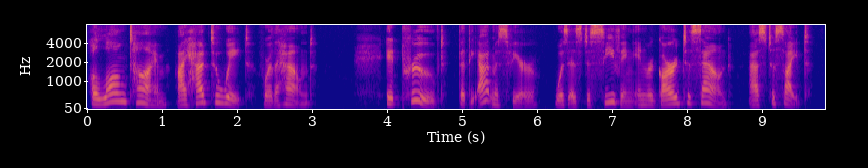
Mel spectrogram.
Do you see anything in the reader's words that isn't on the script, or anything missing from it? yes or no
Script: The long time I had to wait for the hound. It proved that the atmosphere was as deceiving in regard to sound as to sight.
yes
